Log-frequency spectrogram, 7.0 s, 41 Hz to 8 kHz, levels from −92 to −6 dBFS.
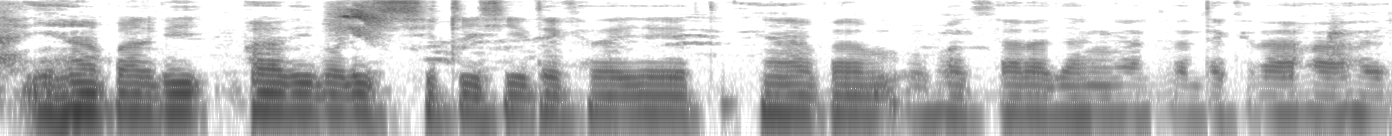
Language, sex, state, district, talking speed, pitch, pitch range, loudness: Hindi, male, Chhattisgarh, Korba, 165 wpm, 100 Hz, 100-105 Hz, -39 LUFS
